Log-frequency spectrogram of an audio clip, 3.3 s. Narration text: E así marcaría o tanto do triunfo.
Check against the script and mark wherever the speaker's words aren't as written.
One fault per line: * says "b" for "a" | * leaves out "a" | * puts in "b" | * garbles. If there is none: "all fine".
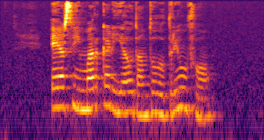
all fine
